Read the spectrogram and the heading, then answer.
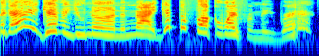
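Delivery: put-on voice cursing someone out. Retelling how his baby mama turned him away: imitating someone cursing him out. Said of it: "she ain't used to curse me out like that".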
